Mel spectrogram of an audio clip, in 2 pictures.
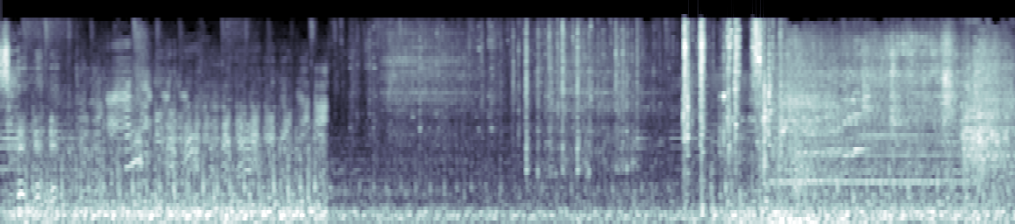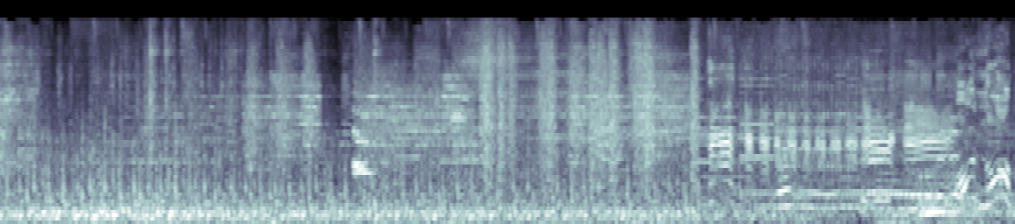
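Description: Film soundtrack mix of music with vehicle engines and road noise from cars and a truck on a highway, with a short laugh near the start.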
